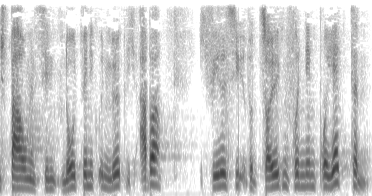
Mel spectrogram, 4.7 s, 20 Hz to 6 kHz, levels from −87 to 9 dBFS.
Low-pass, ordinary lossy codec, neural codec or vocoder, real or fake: 5.4 kHz; none; none; real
